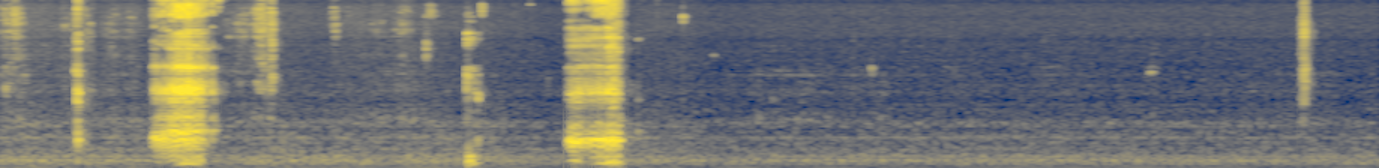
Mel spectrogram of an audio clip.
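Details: Person during a mukbang eating show after chicken fingers, fries, toast and Diet Coke: two loud, drawn-out belches a few seconds apart in a quiet room; ordinary burping (eructation).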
